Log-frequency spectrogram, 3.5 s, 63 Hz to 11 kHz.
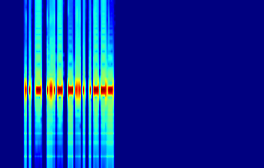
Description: Morse code, heard as a keyed tone, about 52 wpm, 700 Hz. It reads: ITVBJ
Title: Code Groups - 5 Letters - 50wpm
